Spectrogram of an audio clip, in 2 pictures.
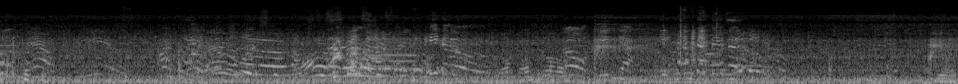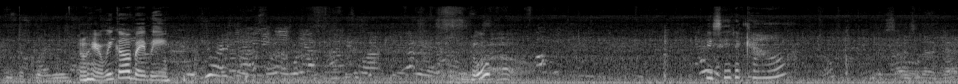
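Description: Adults talk casually close by.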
